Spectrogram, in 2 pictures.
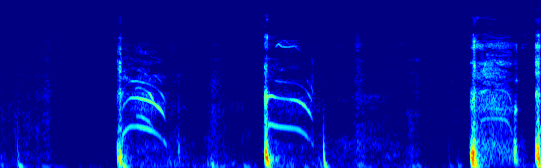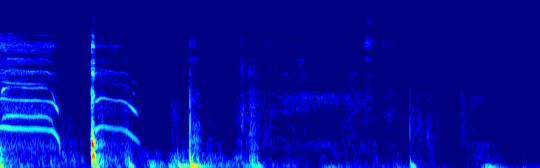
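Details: About five light coughs, several with a whistling, wheezy tail, plus a couple of stifled sneezes in a quiet room; wheezy cough in a person unsure whether it is a cold or an asthma flare-up.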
